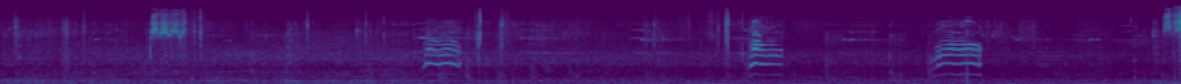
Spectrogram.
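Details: Two hungry stray cats on a street in Morocco. Three separate meows, each a short harmonic cry with a wavering pitch, come several seconds apart over a quiet outdoor background with faint low rumble.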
